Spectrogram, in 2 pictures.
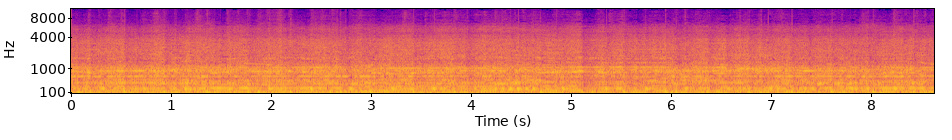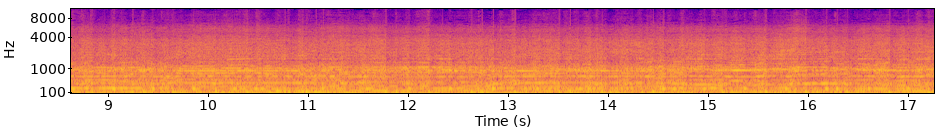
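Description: Distorted electric guitar, an Epiphone SG through a Boss DS-2 distortion pedal, strumming fast rock chords without a break, over a loud full-band rock track.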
